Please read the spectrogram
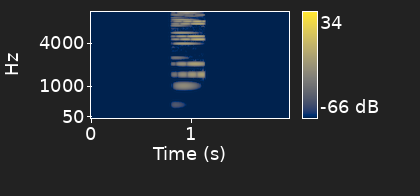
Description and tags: High tech effect
buttons, computers, future, futuristic, menus, pc, pop-ups, tech, windows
